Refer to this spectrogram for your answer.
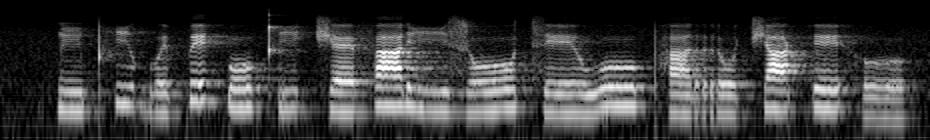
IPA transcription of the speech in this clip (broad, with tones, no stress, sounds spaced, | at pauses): k͡p ĩ˨ pʰ i˦˨ ɡʷ e˨ p e˦ k͡p o˨˦ kʼ i˨ t͡ʃ ɛ˨ f a˦ ɾ iː˨ z oː˨˦ t͡s eː˨ w oː˦ pʰ a˨ r o˨ t͡ʃ a˦ k e˦ h ʊ˨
